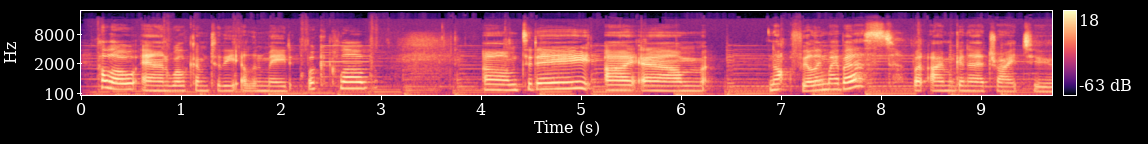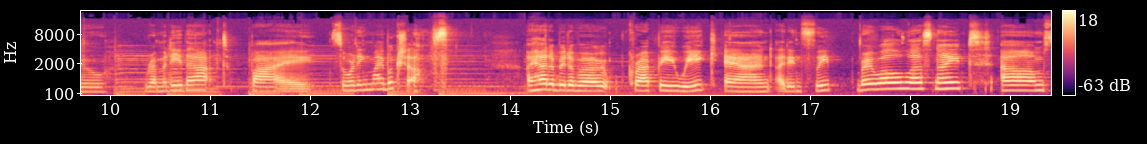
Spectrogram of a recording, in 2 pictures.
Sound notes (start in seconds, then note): none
